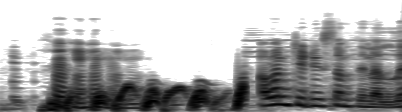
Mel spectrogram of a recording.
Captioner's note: chuckles; metal sheet wobbling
